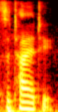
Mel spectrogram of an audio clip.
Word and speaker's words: satiety: Yeah, how do you say that with satiety? – Satiety, that's the word, like in high satiety.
